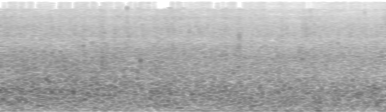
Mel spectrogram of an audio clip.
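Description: Dense, unbroken roar of a high, rain-swollen river at a trail crossing in Patagonia, loud and near, flowing evenly without pauses or voices.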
